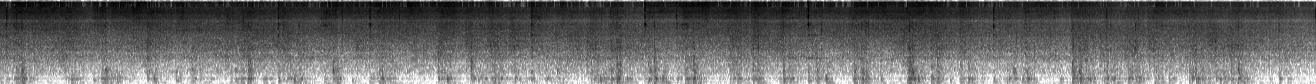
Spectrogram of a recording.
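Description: Drumstick leaves frying in a pan with potato and shrimp, a steady loud sizzle broken by the scrape and clatter of stirring, continuing throughout with no voices.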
